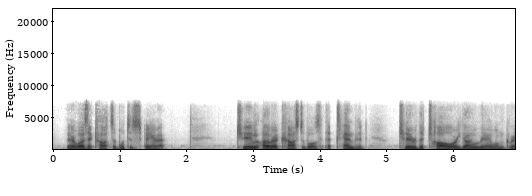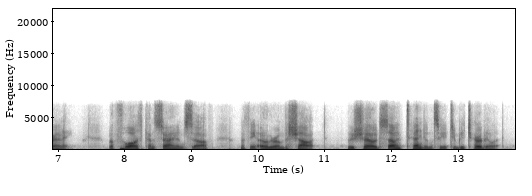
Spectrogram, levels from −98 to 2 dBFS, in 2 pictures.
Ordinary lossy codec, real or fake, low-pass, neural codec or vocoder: Opus, 24 kbps; fake; 7.2 kHz; codec, 16 kHz, 0.5 kbps, FreqCodec, larger model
